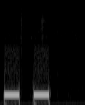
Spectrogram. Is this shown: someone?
no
